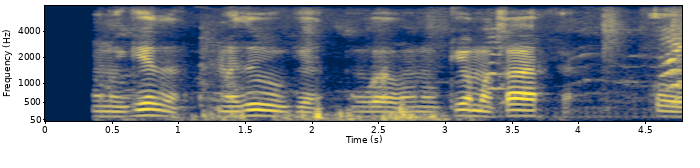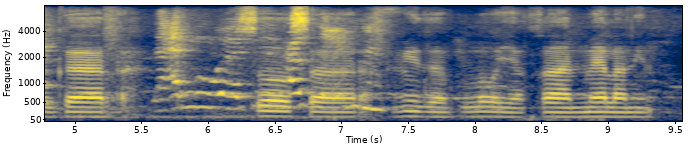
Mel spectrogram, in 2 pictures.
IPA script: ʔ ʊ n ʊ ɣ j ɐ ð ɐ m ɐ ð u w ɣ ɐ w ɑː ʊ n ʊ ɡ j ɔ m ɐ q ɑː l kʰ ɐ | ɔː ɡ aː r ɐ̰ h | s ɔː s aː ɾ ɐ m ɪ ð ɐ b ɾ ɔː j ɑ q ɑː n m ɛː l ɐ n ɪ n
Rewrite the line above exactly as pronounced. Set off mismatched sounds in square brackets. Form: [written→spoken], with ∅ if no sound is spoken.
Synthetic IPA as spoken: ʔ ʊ n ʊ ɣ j ɐ ð ɐ m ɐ ð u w ɣ ɐ w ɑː ʊ n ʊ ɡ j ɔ m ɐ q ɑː [l→r] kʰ ɐ | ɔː ɡ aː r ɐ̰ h | s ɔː s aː ɾ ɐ m ɪ ð ɐ b [ɾ→l] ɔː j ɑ q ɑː n m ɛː l ɐ n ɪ n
